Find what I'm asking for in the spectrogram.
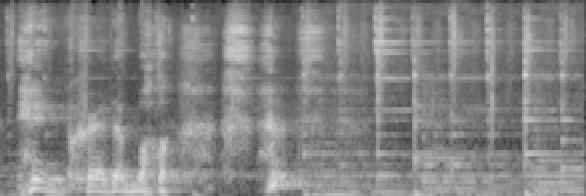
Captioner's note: chuckles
